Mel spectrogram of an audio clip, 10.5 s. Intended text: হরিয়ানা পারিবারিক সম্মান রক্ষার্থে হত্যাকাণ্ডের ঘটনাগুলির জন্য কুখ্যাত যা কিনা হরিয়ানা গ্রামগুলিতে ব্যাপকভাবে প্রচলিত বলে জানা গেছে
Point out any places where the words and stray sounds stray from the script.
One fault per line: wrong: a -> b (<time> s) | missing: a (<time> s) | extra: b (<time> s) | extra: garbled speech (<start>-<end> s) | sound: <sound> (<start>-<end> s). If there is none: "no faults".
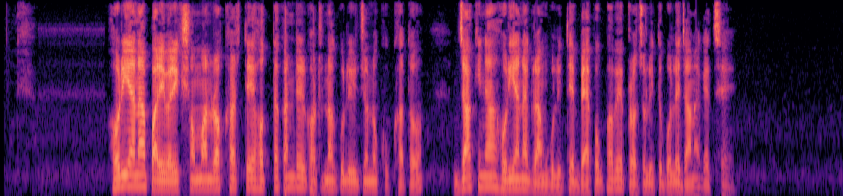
no faults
